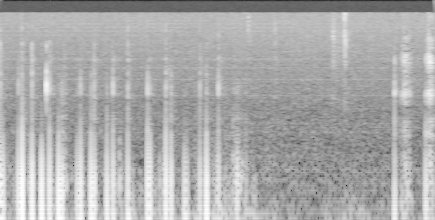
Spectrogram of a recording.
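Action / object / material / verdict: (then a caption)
tap / round wooden log slice coaster / wood / none. A palm-sized round wooden log slice coaster, solid natural wood with growth rings and bark, is scratched and tapped with the fingertips close to the microphone. Quick, dry, low taps come in a fast run through the first two seconds, then give way to softer scratching and a few last brighter taps near the end.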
